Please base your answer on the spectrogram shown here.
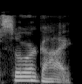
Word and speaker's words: Sergei: "It's not Serge," said Judy. "It's pronounced Sergei."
